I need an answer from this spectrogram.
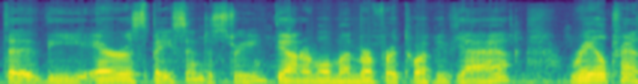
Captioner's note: speaking french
